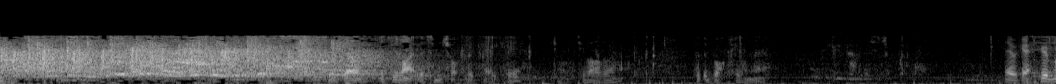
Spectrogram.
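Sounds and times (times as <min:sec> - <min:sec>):
audience applause: 0:00.0 - 0:04.3
speech: 0:04.0 - 0:06.4, 0:07.0 - 0:07.8, 0:10.0 - 0:10.5.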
